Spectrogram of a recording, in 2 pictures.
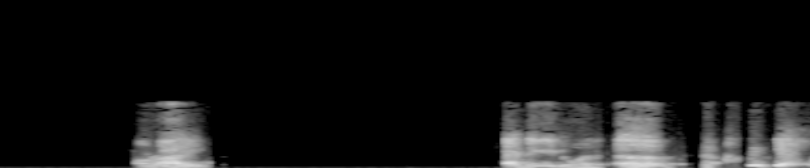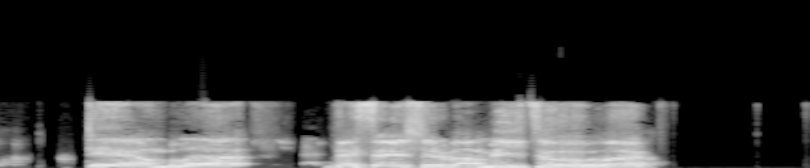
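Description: A young man talks close to a phone microphone, with animation.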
